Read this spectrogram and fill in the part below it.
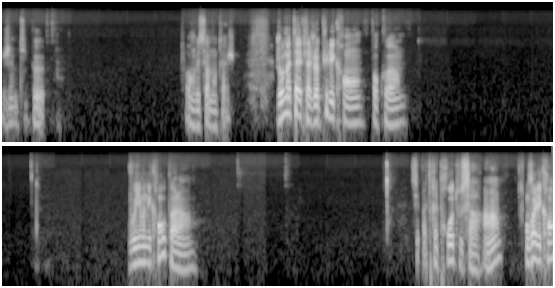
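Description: A middle-aged man talks calmly in short bursts with pauses, heard through an online call microphone.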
